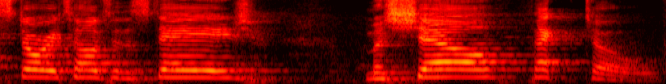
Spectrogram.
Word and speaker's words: Fecteau: So we're going to welcome our next storyteller to the stage, Michelle Fecteau. Fecteau, did I say it right?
